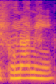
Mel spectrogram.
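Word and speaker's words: tsunami: হচ্ছে এই ঘূর্ণিঝড় এইযে সুনামি আর মনে রাখবে আমাকে বলছে বুঝলে মনে রাখবে মা সুনামিতে যেমন টিটা উচ্চারণ হয় না ঠিক সেরকম যতদিন পূজো চলবে ততদিন পড়তে বসবো।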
